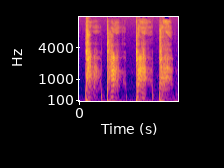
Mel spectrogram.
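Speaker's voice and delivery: high, sharp popping sounds, pa pa pa pa; tire puncture pops. Retold or imitated. Kids watching mom stab the tires, imitated popping sounds. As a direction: pop each syllable like a tire bursting.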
